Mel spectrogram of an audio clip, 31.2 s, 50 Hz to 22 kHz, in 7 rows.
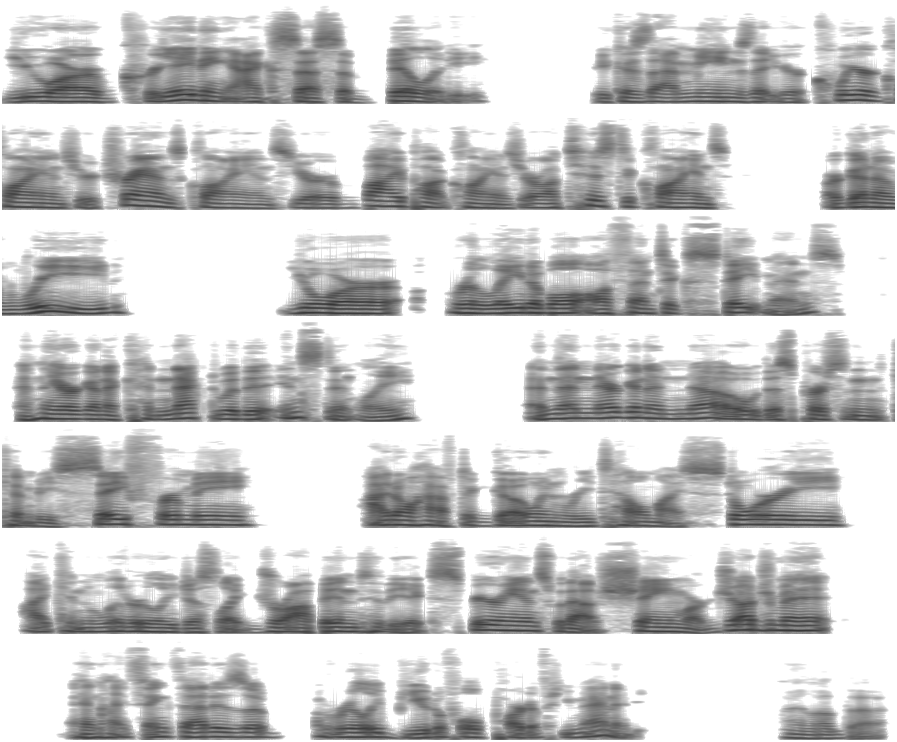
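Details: Adult male with a rare chronic recurring throat condition; endoscopic surgery 2021, open throat surgery 2022 left one vocal cord paralysed; voice improved after extensive speech therapy but still vocal fry, tires daily; finding: vocal fry after unilateral vocal cord paralysis.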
